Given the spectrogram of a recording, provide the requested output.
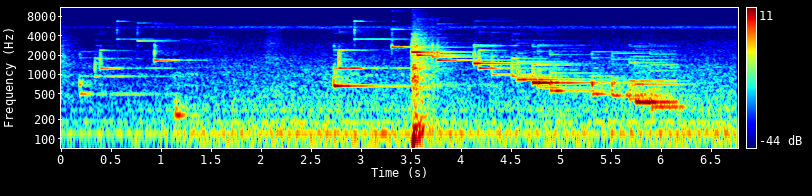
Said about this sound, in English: And you can hear there's like a chiming, a vibraphone chiming here. The software that Penny Jean Gracefire used is designed to only provide a feedback audio signal when my brain was operating within the desired thresholds.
